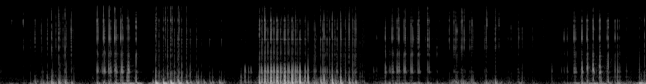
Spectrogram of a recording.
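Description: Long nails tap and scratch across the ridged sides of a medium, ribbed, beehive-shaped glass jar with a lid, full of honey. The sound comes in several dense bursts of quick clicking and rasping, separated by short pauses, with a dull, low-heavy body and a bright scratchy edge.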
